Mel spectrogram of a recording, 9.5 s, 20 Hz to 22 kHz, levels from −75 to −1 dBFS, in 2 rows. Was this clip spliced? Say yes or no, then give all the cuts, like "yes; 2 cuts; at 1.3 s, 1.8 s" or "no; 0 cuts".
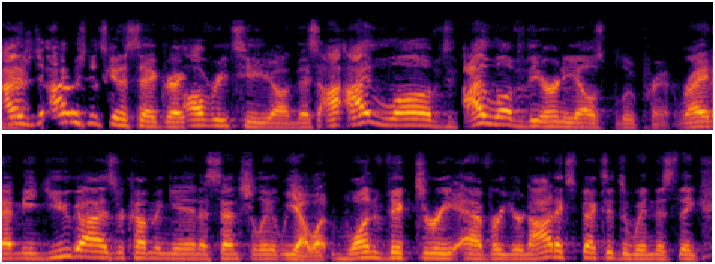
yes; 3 cuts; at 1.2 s, 3.0 s, 6.6 s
